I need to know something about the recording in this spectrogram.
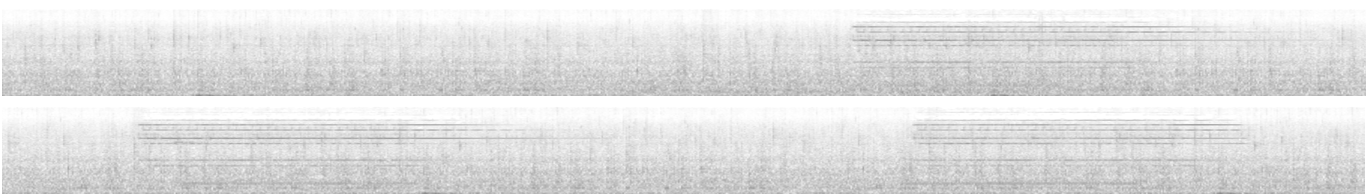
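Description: A phone ringing three times, each ring a steady electronic tone about two and a half seconds long, with gaps of a few seconds between them. Under the rings runs a faint steady hiss of rain.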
